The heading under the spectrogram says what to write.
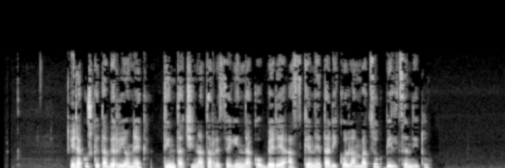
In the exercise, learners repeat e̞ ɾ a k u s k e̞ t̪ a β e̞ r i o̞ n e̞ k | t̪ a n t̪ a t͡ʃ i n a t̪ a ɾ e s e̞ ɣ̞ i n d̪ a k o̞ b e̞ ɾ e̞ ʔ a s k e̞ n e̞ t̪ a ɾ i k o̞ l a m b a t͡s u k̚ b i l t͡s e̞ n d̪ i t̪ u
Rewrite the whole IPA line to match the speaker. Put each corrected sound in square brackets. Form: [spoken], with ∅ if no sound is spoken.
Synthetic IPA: e̞ ɾ a k u s k e̞ t̪ a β e̞ r i o̞ n e̞ k | t̪ [i] n t̪ a t͡ʃ i n a t̪ a [r] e s e̞ ɣ̞ i n d̪ a k o̞ b e̞ ɾ e̞ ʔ a s k e̞ n e̞ t̪ a ɾ i k o̞ l a m b a t͡s u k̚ b i l t͡s e̞ n d̪ i t̪ u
